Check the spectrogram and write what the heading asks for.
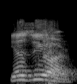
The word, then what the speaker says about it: yazıyor: Speaker button, just click on this and hear the pronunciation. Yazıyor. Yazıyor, you see that?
